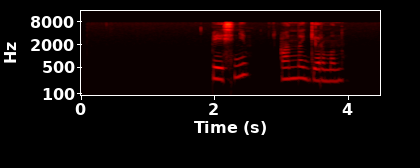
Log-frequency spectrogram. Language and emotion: Russian, neutral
